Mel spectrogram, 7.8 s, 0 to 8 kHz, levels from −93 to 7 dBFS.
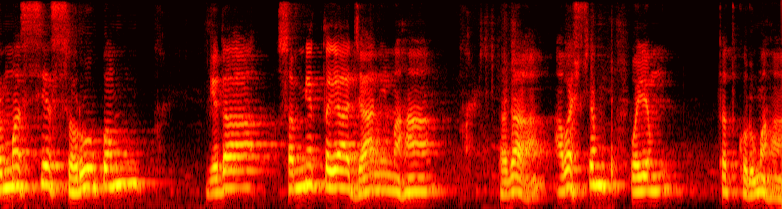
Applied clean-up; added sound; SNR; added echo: neural separator model SepFormer DNS4.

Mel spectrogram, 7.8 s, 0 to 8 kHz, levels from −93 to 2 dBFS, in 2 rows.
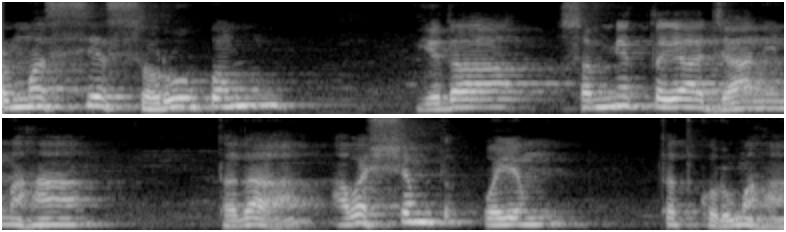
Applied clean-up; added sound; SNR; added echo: none; none; none; none.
